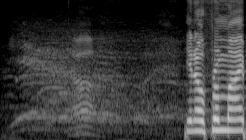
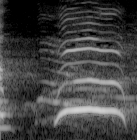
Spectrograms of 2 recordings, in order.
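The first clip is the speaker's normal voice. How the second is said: cheering; 4 dB louder than usual. Real, not acted. Manager hyping the countdown, excited cheer. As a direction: hype countdown, high and loud. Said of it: "Let's cheer".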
